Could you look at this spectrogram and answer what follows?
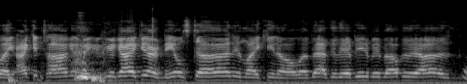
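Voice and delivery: mock Valley Girl accent; hammed-up California Valley Girl talk. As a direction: put on a chatty Valley Girl voice. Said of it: "Do, like, Valley Girl".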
